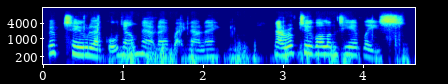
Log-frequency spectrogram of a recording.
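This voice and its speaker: A woman teaching an online English class over a video call, correcting pronunciation and modelling words slowly. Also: fairly high pitch, no room sound.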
